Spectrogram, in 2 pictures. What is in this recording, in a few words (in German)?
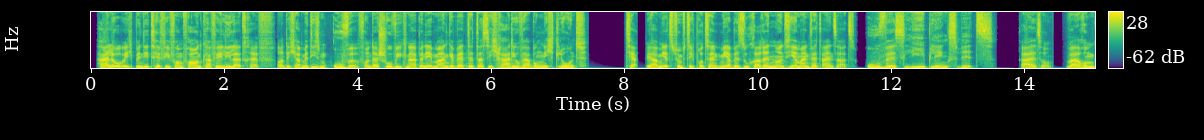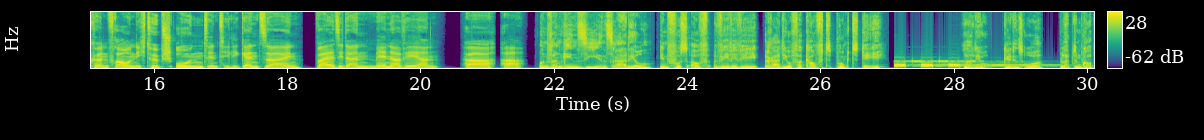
Radiospot Funkspot; Motiv Frauencafé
